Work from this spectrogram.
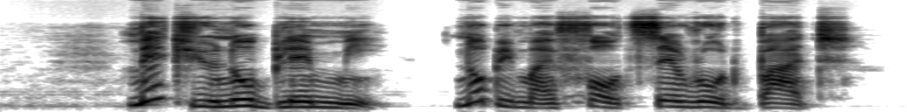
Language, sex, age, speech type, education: Nigerian Pidgin, female, 30-45, spontaneous, tertiary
